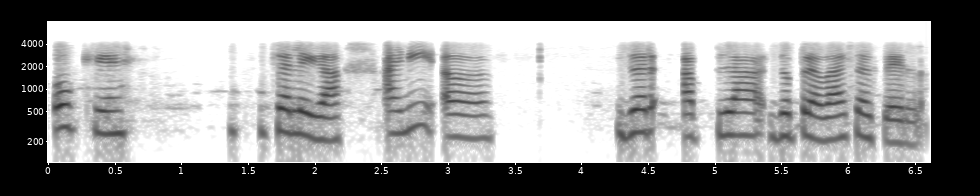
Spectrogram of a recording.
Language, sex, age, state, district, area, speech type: Marathi, female, 18-30, Maharashtra, Nashik, urban, conversation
